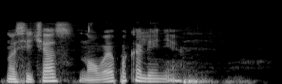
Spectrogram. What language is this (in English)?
Russian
